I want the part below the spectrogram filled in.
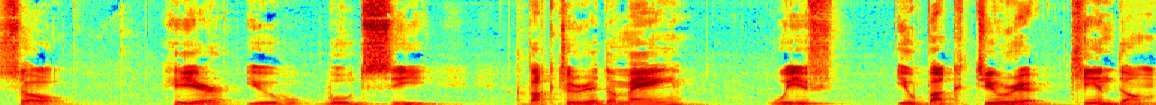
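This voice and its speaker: A man with a Brazilian Portuguese accent speaks very slowly at a medium pitch, taking long, frequent pauses. His pitch swings very widely, and the room echo is audible. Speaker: software tutorial creator. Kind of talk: tutorial. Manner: halting, with repetitions.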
